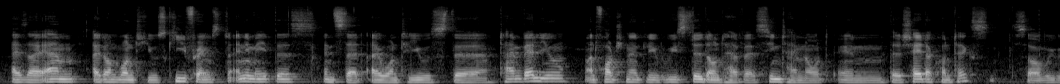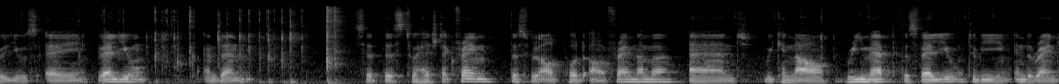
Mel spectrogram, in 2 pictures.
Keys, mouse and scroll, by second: 2.5 click, 10.7 click, 12.5-13.9 drag, 17.5-18.6 drag, 19.1 click, 19.8-20.3 drag, 20.3 middle click.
